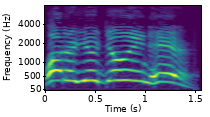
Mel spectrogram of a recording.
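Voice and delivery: high, loud, drawn-out demand; booming rebuke. Acted. God confronting Elijah in the cave, loud rebuke. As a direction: shout it as a stern challenge, nothing small about it. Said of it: "what he said in that still, small voice".

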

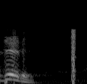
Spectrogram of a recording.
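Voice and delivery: usual speaking voice

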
